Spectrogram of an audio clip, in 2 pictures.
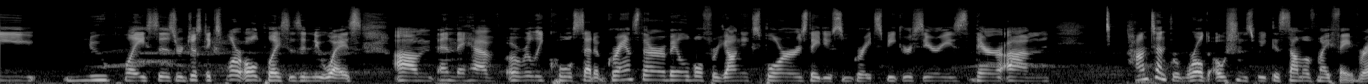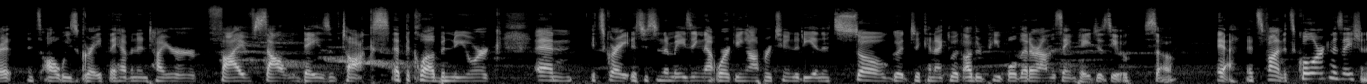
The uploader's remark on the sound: live from the 2023 Thunder Bay International Film Festival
